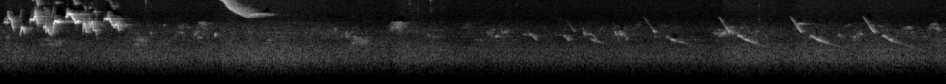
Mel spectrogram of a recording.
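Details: Magnolia warbler in the wild: a short, rapid burst of high sweet notes opens the recording. A lone high whistled slur follows, then a series of faint descending chips from other birds over soft background hiss.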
